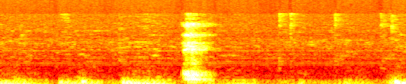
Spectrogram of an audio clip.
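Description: A short sigh about two seconds in, over faint low bumps on a microphone, with a few faint clicks near the end.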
